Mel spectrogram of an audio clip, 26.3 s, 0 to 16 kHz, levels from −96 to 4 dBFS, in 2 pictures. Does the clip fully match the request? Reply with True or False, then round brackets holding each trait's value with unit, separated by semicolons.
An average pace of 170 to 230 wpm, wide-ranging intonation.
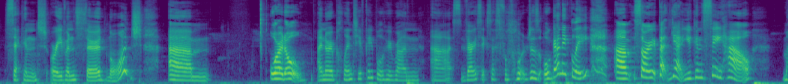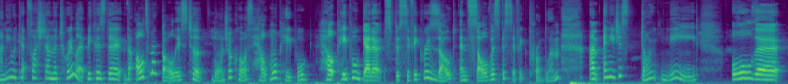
False (155 wpm; 6.4 semitones)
